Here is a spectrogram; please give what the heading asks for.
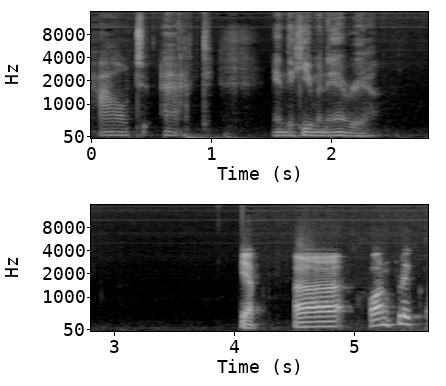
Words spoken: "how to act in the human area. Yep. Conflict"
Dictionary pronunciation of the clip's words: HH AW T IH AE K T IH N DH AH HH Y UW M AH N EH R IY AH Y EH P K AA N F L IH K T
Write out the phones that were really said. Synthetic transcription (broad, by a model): HH AW T IH AE K T IH N DH AH HH Y UW M AH N EH R IY AH Y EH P K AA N F L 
